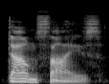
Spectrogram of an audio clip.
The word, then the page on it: downsize: British English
